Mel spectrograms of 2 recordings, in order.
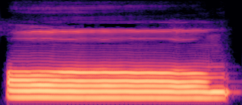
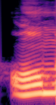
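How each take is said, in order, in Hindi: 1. स्वर लंबे समय तक खींचा जाता है। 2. स्वर छोटा और सादा है। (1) "ओम ऐसे बोलते थे" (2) "आप ओम नहीं बोलते थे"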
